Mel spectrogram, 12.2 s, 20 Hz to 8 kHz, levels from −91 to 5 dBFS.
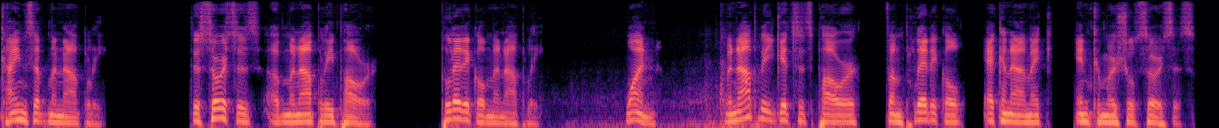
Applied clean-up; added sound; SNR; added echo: none; Subway, metro, underground; 19 dB; none.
